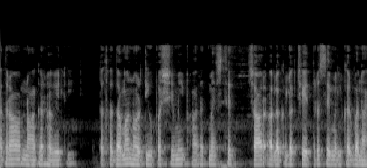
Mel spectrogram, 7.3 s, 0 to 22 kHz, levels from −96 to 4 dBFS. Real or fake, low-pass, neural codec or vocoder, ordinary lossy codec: real; 7.2 kHz; none; MP3, 64 kbps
